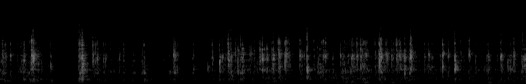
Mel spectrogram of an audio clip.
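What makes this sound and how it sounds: Fingertips type on a backlit mechanical keyboard with plastic keycaps. Quick, dry clacking keystrokes with a bright midrange click and almost no ring come in an uneven, steady patter after a brief pause near the start.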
